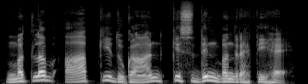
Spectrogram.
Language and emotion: Urdu, neutral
